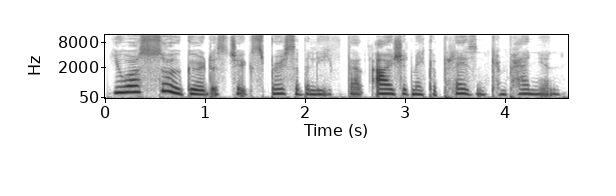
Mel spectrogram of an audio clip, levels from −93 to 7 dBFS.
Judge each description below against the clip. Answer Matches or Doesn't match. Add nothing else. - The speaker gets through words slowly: Doesn't match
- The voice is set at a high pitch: Matches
